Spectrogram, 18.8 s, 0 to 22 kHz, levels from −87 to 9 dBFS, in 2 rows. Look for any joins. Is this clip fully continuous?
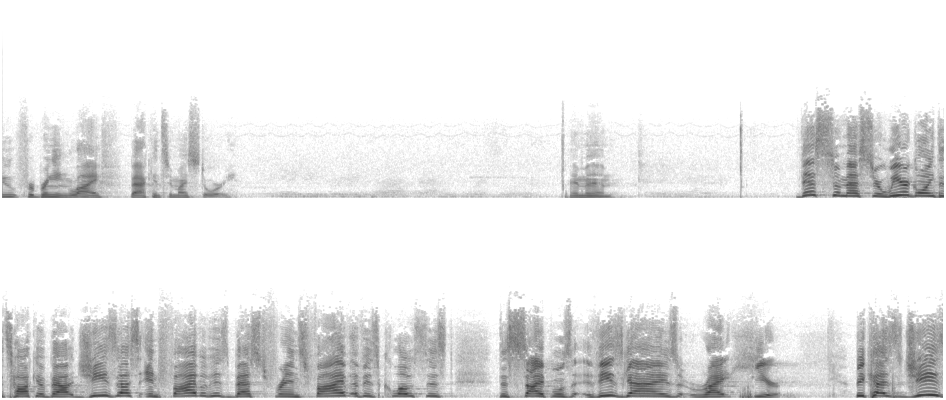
yes; 0 cuts

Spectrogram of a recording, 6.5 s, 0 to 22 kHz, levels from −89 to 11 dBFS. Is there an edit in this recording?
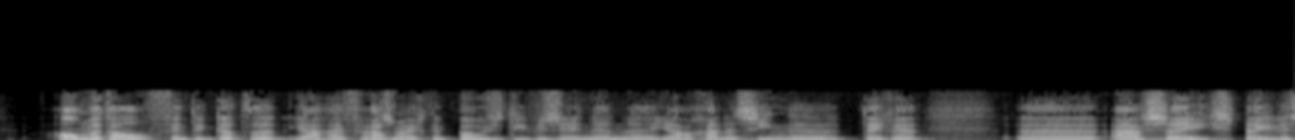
no; 0 cuts

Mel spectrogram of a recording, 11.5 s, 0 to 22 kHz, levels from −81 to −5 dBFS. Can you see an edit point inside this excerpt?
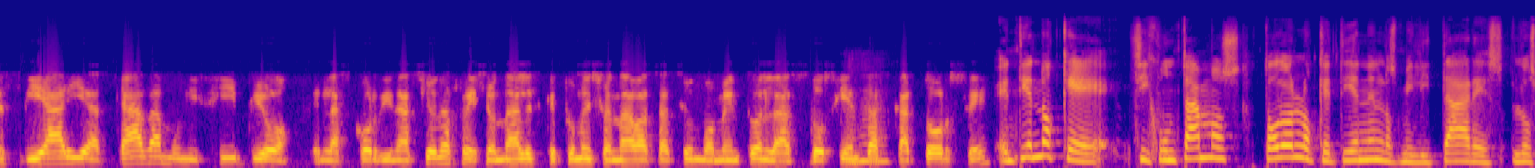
yes; 1 cut; at 7.5 s

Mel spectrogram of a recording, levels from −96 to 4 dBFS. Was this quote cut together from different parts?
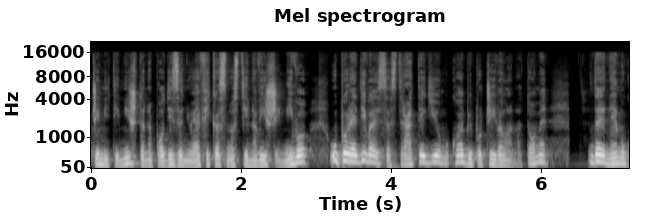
yes; 1 cut; at 3.0 s

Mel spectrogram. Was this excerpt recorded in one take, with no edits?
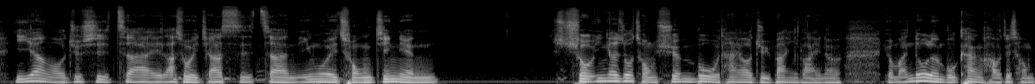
yes; 0 cuts

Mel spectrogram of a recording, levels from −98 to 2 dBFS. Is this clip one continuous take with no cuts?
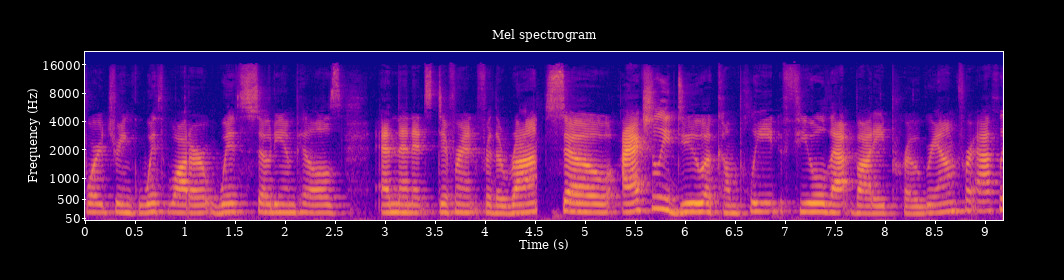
no; 1 cut; at 4.5 s

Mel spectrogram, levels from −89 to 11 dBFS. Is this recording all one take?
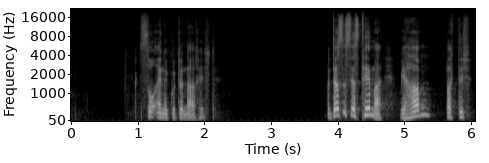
no; 1 cut; at 3.8 s

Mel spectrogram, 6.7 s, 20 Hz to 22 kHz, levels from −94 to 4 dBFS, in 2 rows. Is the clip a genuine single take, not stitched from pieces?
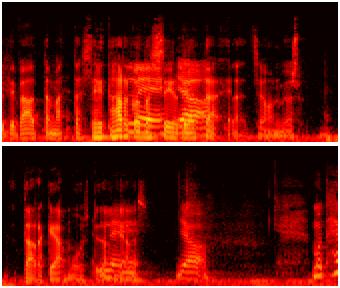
no; 1 cut; at 2.3 s

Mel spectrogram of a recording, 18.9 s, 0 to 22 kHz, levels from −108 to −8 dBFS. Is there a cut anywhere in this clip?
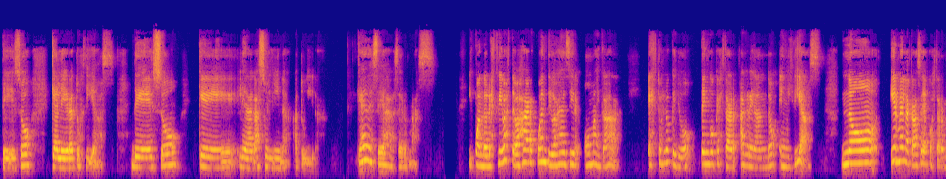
no; 0 cuts

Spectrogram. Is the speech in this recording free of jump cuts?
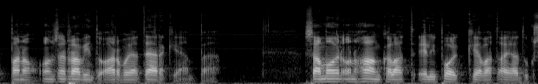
yes; 0 cuts

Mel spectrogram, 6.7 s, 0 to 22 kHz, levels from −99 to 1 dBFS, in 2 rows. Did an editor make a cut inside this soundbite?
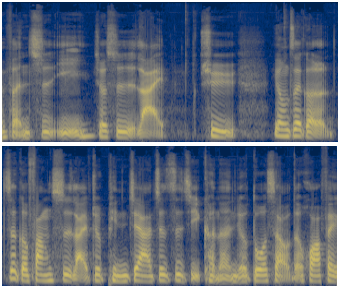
no; 0 cuts

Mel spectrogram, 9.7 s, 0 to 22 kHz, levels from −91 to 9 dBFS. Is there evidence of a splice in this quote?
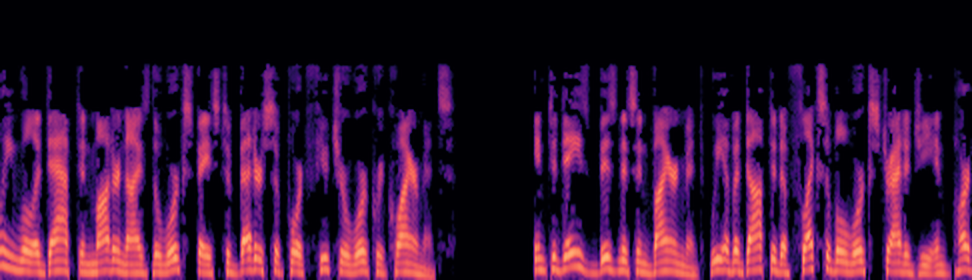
no; 0 cuts

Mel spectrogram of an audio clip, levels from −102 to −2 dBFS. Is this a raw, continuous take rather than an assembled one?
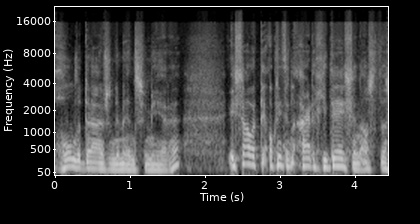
yes; 0 cuts

